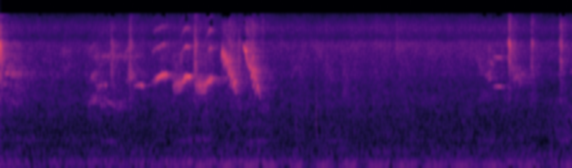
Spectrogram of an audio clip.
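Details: A captive male Double-collared Seedeater, kept as a pair, responds as the female appears. It gives bursts of high, sharp twittering chirps and short slurred notes, grouped early and near the end, over a steady low hum.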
